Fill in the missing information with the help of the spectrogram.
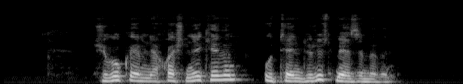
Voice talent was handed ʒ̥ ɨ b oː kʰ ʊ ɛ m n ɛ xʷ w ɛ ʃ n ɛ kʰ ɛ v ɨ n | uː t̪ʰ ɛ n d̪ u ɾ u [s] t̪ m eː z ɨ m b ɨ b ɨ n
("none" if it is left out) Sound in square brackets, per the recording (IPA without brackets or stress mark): s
